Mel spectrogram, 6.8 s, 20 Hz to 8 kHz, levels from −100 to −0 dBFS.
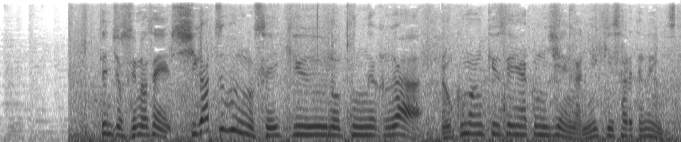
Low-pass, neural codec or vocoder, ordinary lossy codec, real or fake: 7.2 kHz; none; none; real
